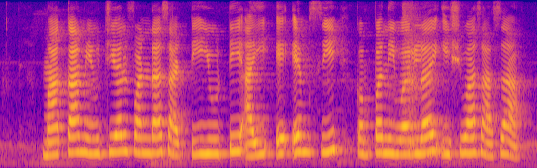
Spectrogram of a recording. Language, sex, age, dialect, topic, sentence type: Marathi, female, 18-24, Southern Konkan, banking, statement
